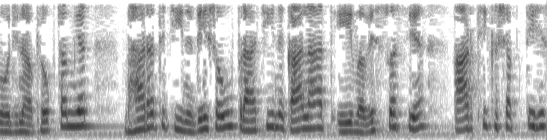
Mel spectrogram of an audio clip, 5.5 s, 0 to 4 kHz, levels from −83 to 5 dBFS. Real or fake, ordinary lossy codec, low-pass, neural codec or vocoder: real; none; 3.6 kHz; none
